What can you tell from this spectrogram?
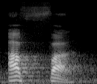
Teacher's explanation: Fa bibir bawah bertemu dengan gigi seri, ujung gigi seri atas.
